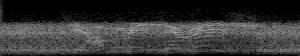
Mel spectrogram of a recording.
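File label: German aircraft destroyed mood med, speech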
